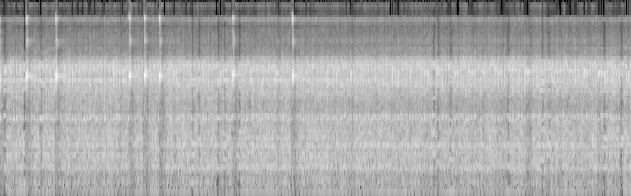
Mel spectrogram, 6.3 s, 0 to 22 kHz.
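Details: 2009 Vauxhall Astra diesel, complaint squeaky belt and knocking underneath: sharp high chirps at irregular moments over a steady idle; alternator pulley wandering up and down its shaft, chafing the belt's inside edge; idler also suspect.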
